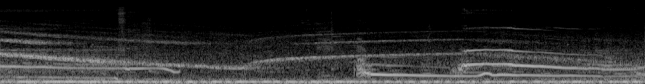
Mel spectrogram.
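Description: A small black-and-tan dog howling, head raised, in long wavering notes, along with a wailing siren whose pitch slowly falls and then rises again.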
